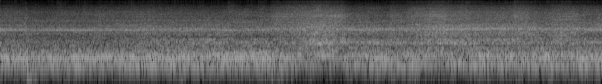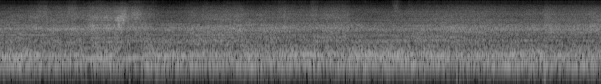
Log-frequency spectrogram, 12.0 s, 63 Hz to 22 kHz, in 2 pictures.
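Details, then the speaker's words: Maytag MDB9959SKZ dishwasher, about four years old, has grown louder over time; during the wash/recirculation cycle there is a constant rough grindy whirring and steady whine from under the tub; worn pump assembly, fixed by replacing part W11416363. "We were at a friend's house and their dishwasher was so quiet. But listen to this thing. Oh, definitely the sound's coming from underneath here."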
